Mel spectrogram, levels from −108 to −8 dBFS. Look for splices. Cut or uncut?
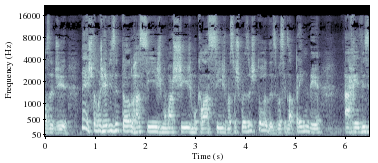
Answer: cut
